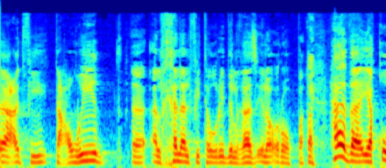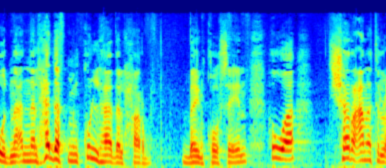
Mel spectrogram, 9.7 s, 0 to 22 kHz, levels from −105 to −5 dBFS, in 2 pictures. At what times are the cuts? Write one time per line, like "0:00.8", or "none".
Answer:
none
